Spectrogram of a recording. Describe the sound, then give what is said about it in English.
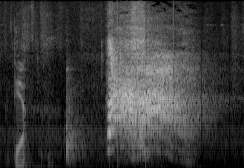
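A grandmother sneezes in quick succession, with two short voiced catches followed by one loud, explosive sneeze that trails off with a shrill, wheezy tail; her sneezing goes on for about two minutes. “It's just a gran who's sneezing a lot, like a lot of people are today.”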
